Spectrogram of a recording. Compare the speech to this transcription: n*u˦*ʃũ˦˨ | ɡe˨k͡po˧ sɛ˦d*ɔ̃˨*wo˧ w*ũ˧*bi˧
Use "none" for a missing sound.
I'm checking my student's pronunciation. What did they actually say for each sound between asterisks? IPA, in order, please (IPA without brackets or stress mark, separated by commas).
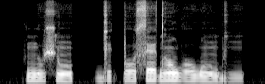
u˦, ɔ̃˦, ũ˨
